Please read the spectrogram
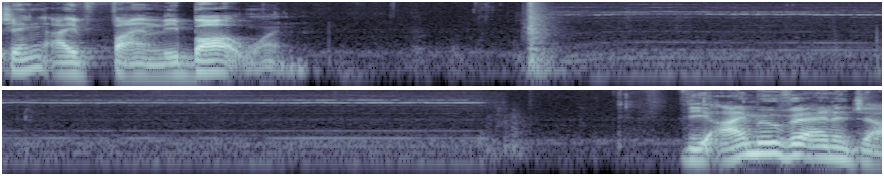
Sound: desk whirring

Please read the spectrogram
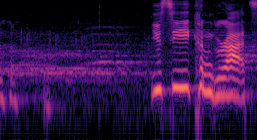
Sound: audience cheering

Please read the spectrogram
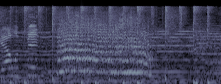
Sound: snorting

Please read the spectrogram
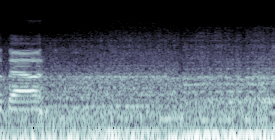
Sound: engine humming; engine revving

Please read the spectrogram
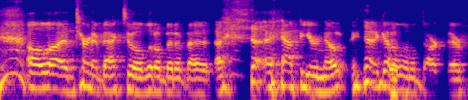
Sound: chuckles

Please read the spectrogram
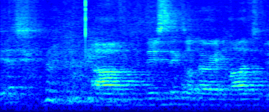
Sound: laughter

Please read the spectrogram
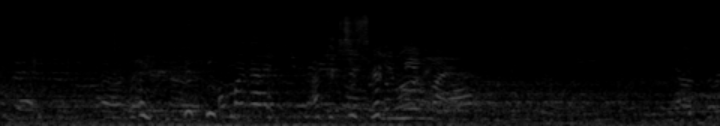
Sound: team chattering

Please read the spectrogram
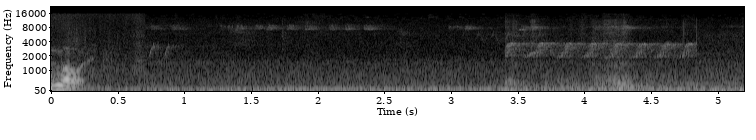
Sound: birds chirping

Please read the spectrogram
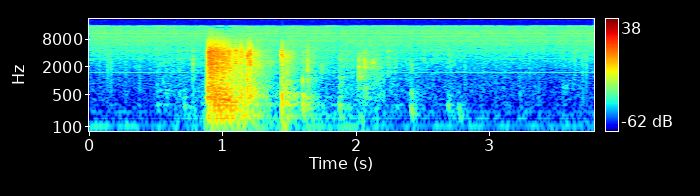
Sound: door bursts open

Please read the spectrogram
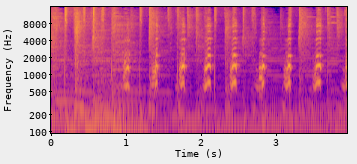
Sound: squawking

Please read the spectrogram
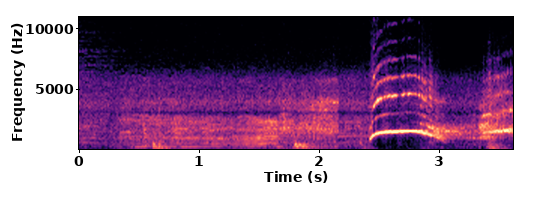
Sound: monster groaning; Elizabeth screams

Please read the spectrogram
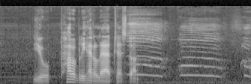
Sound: baby crying

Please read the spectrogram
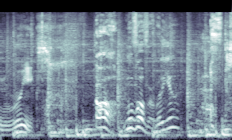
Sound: Cody groans; all groaning

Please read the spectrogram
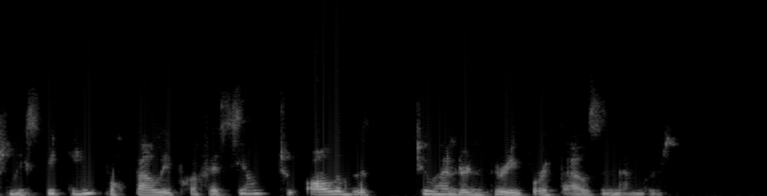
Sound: French

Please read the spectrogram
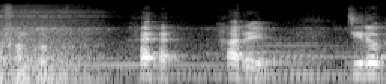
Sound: man chuckles

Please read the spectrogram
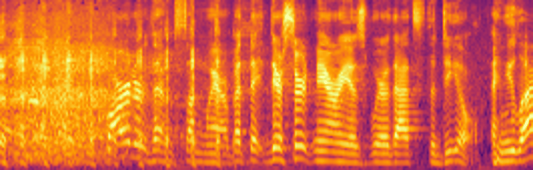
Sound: laughter

